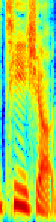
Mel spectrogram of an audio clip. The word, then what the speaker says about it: Taoiseach: So for context, because I didn't know what a T-shock was, and it's spelt a really funny way because when you were texting me, I was like, what's a Taoiseach? But it's a T-shock, that's how you say it.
